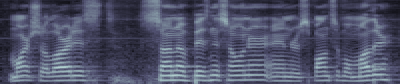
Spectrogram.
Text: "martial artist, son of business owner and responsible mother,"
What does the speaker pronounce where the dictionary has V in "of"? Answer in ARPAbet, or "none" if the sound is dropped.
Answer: V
